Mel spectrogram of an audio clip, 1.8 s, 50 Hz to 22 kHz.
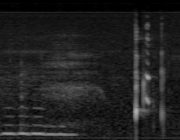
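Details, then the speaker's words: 10-day-old baby girl: soft humming vocal sound, then a sharp abrupt hiccup with a quick gulp and a smaller catch; whole body shakes with each; infant hiccups. "There's another hiccup. Poor girl. Hiccup. More hiccups?"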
